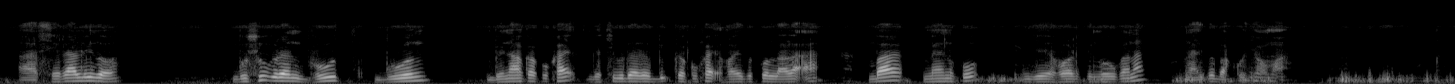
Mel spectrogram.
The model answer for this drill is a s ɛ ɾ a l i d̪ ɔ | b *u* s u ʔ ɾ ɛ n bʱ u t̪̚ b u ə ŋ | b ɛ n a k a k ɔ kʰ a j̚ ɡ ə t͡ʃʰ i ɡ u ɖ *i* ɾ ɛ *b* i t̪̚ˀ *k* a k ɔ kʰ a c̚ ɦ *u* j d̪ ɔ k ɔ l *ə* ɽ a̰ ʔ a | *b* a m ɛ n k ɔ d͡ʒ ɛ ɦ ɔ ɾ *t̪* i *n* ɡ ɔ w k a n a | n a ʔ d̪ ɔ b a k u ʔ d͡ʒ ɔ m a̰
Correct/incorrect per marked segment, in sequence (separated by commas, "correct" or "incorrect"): correct, incorrect, correct, correct, incorrect, incorrect, correct, correct, incorrect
